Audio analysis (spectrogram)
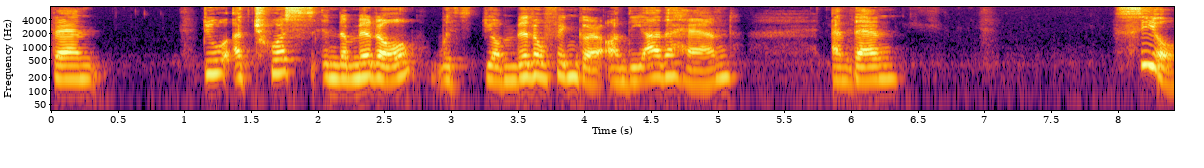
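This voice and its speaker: A somewhat breathy woman at a medium pitch and a very slow pace. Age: 80s+. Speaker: home cook. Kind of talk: cooking tutorial talk to camera.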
